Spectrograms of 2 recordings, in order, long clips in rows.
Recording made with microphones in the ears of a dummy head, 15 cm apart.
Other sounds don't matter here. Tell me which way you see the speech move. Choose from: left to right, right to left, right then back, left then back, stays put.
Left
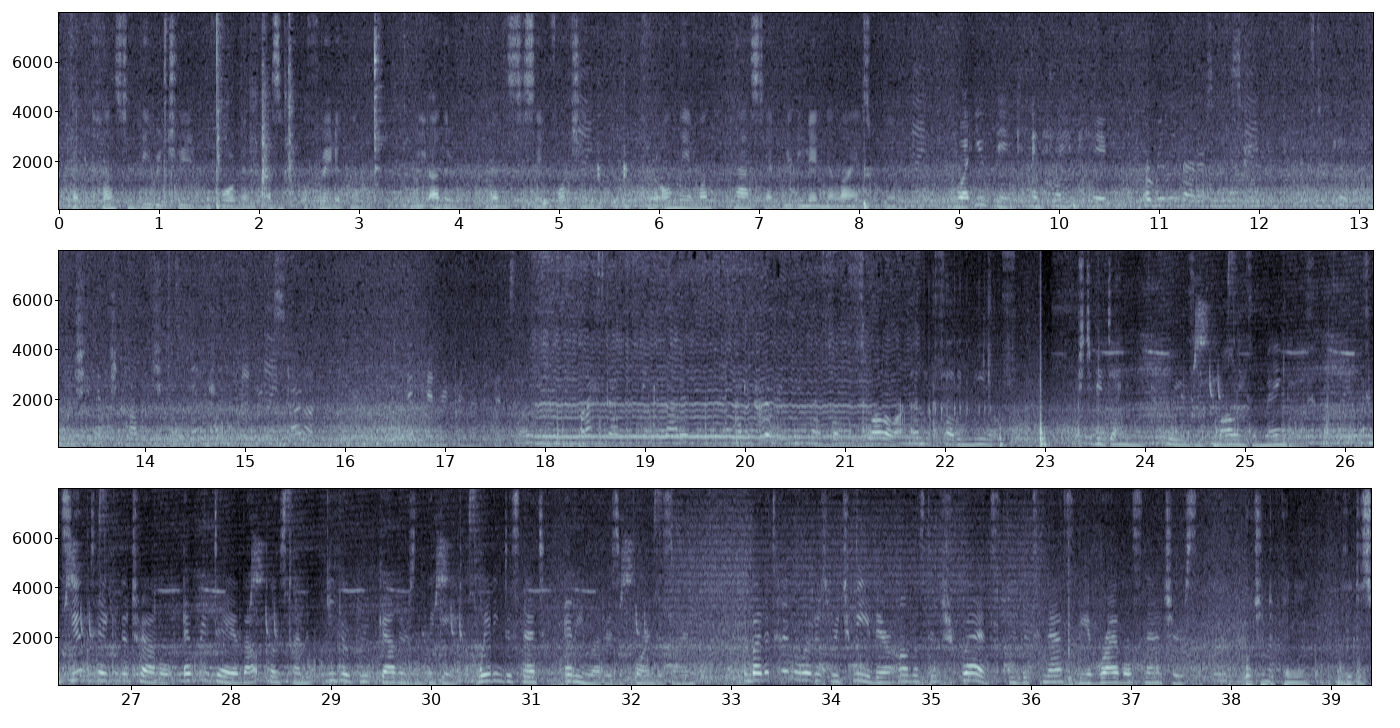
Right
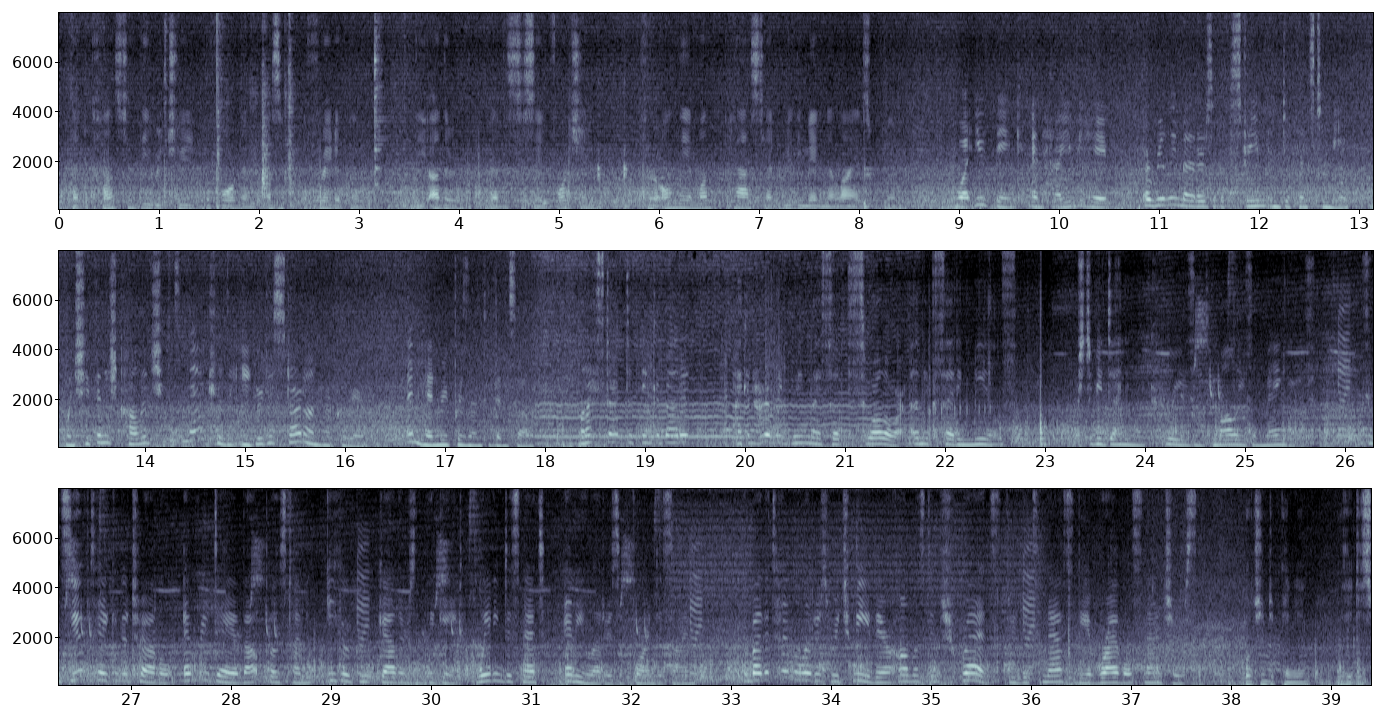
right then back.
